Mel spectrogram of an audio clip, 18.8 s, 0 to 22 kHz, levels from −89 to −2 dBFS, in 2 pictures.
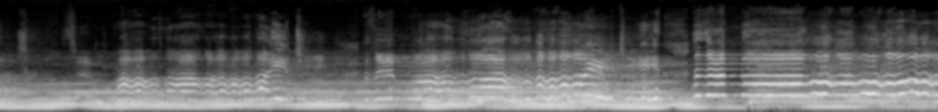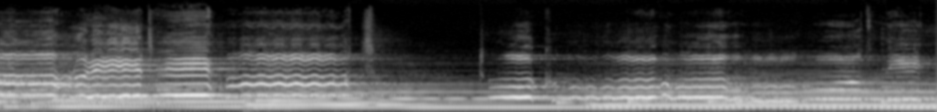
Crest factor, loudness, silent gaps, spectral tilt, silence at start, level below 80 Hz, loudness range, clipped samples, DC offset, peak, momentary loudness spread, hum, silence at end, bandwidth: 14 dB; -16 LUFS; none; -6.5 dB/octave; 0 s; -54 dBFS; 6 LU; under 0.1%; under 0.1%; -2 dBFS; 10 LU; none; 0 s; 12 kHz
